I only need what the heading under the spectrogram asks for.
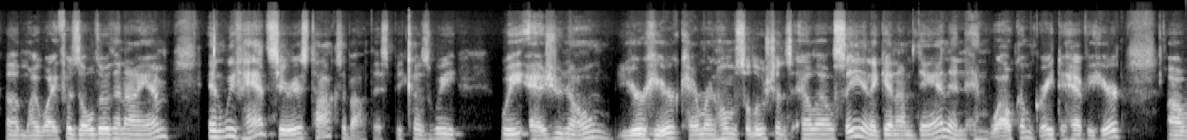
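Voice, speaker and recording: A man of about sixty hosts a livestream with a mellow, soft-edged, mid-range voice. He speaks in a relaxed, folksy way, using plain words and wandering into asides before getting back to his point.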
